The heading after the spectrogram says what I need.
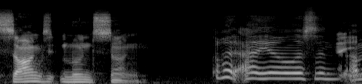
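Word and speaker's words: Sung-mun Song: JR says Song Sun Mun. Am I doing it? Did I say it wrong? I think it's Song Moon Sung.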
